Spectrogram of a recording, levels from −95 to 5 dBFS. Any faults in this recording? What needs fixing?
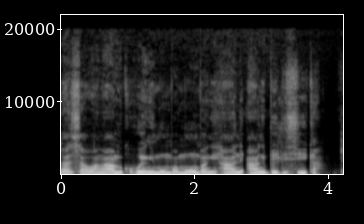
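No faults found; nothing needs fixing.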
